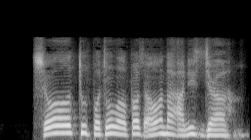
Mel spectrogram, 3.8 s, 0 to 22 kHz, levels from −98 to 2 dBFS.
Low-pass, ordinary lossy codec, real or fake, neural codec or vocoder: 7.2 kHz; MP3, 48 kbps; fake; codec, 16 kHz, 0.5 kbps, FunCodec, trained on Chinese and English, 25 frames a second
